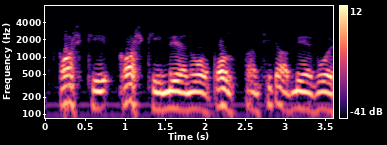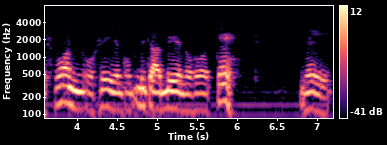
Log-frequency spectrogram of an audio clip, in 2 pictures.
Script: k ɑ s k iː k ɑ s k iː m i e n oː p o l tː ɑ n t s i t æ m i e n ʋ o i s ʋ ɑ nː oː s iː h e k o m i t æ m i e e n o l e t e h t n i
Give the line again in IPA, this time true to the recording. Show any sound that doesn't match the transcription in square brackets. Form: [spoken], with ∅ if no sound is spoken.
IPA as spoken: k ɑ s k iː k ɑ s k iː m i e n oː p o l tː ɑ n t s i t æ m i e n ʋ o i s ʋ ɑ nː oː s iː h e k o m i t æ m i e e n o l e t e h t n [iː]

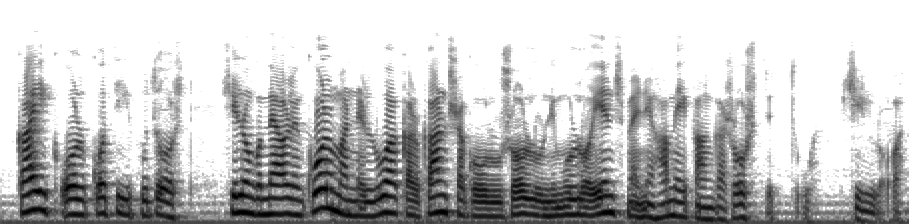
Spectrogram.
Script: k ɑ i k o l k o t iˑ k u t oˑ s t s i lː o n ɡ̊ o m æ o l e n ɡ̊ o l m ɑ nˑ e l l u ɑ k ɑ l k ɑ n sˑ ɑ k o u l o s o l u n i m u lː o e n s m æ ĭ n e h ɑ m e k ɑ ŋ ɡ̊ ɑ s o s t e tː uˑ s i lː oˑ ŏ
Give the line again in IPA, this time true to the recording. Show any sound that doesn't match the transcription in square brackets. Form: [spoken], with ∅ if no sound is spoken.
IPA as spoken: k ɑ i k o l k o t iˑ k u t oˑ s t s i lː o [ŋ] ɡ̊ o m [æː] o l e [ŋ] ɡ̊ o l m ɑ nˑ e l l u ɑ k ɑ l k ɑ n sˑ ɑ k o u l [u] s o [lː] u n i m u lː o e n s m æ ĭ n e h ɑ m e k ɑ ŋ ɡ̊ ɑ s o s t e tː uˑ s i lː oˑ ŏ

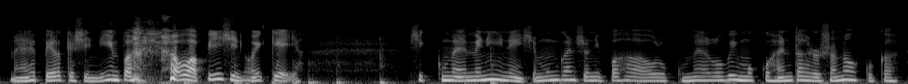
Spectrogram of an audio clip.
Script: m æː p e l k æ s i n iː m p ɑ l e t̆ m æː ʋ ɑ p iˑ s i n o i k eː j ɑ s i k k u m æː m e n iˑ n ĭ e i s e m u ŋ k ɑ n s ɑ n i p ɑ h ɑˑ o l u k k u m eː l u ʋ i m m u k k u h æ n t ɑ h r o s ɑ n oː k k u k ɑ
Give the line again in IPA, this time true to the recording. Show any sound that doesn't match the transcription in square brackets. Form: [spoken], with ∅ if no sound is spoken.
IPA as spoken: m æː p e l k æ s i n iː m p ɑ l e t̆ m æː ʋ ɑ p iˑ s i n o i k eː j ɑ s i k k u m æː m e n iˑ n ĭ e i s e m u ŋ k ɑ n s ɑ n i p ɑ h ɑˑ o l u k k u m [æː] l u ʋ i m m u k k u h æ n t ɑ h r o s ɑ n oː k k u k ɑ

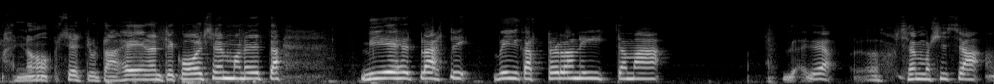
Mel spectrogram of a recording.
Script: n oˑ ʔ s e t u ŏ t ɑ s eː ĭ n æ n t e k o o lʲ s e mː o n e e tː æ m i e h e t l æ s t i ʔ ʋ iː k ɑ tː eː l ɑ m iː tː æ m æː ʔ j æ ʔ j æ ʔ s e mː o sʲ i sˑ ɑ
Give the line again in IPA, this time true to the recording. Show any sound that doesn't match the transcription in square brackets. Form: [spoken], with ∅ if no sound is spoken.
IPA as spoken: n oˑ ʔ s e t u ŏ t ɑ [h] eː ĭ n æ n t e k o o lʲ s e mː o n e e tː æ m i e h e t l æ [h] t i ʔ ʋ iː k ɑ tː eː l ɑ [n] iː tː æ m æː ʔ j æ ʔ j æ ʔ s e mː o sʲ i sˑ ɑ

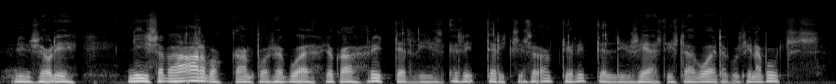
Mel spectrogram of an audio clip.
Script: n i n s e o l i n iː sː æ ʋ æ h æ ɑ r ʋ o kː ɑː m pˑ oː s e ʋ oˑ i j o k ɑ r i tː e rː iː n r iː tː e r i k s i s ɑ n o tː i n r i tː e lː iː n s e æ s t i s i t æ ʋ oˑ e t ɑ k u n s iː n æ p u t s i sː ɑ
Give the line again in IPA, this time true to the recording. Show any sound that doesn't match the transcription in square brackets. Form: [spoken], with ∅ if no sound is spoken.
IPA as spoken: n i n s e o l i n iː sː æ ʋ æ h æ ɑ r ʋ o kː ɑː m pˑ oː s e ʋ oˑ [e] j o k ɑ r i tː e rː iː n r [i] tː e r i k s i s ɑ n o tː [iː] n r i tː e lː iː n s e æ s t i s i t æ ʋ oˑ e t ɑ k u n s iː n æ p u t s i sː ɑ

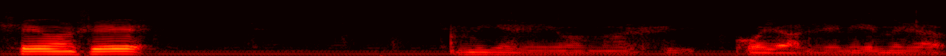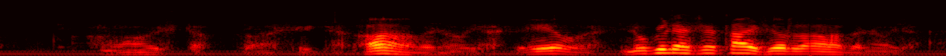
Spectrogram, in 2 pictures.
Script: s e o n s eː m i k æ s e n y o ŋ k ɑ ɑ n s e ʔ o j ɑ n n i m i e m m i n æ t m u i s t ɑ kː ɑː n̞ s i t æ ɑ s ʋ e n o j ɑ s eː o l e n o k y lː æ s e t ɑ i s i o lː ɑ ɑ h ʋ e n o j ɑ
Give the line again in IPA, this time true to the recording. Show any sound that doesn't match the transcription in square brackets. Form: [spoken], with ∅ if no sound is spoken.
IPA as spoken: s e o n s eː m i k æ s e n y o ŋ k ɑ ɑ n s e ʔ o j ɑ n n i m i e m m i n æ [ʔ] m u i s t ɑ kː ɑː n̞ s i t æ ɑ [h] ʋ e n o j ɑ s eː o l e n o k y lː æ s e t ɑ i s i o lː ɑ ɑ h ʋ e n o j ɑ

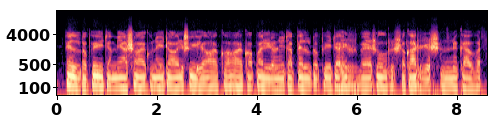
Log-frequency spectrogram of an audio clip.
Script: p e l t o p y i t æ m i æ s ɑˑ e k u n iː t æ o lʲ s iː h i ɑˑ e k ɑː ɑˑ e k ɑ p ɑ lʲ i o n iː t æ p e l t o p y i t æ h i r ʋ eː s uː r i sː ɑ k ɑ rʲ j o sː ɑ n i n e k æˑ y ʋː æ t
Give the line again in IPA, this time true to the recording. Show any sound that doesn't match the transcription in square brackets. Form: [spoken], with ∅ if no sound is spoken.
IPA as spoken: p e l t o p y i t æ m i æ s ɑˑ e k u n iː t æ o lʲ s iː h [e] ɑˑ e k ɑː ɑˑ e k ɑ p ɑ lʲ [j] o n iː t æ p e l t o p y i t æ h i r ʋ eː s uː r i sː ɑ k ɑ rʲ j o sː ɑ n i n e k æˑ y ʋː æ t

